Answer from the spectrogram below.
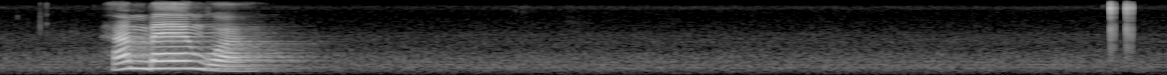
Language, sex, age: Venda, female, 24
